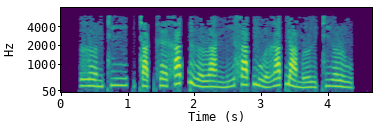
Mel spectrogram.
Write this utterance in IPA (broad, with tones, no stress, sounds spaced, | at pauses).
ɣ əː˨˩ n c i˧ | c a˨˩ k̚ x ɛ˨˩ x a˦˥ t̚ ɗ ɨ˨˩ ə̯ ɹ a˨˩ ŋ m i˧˥ s a˦˥ k̚ m u˨˩˨ ə̯ ɣ a˦˥ k̚ j a˨˩ m ɹ ɨ˨˩ c i˧ ə̯ ɹ u˨˩ p̚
